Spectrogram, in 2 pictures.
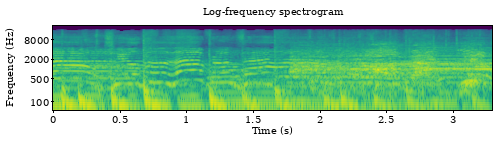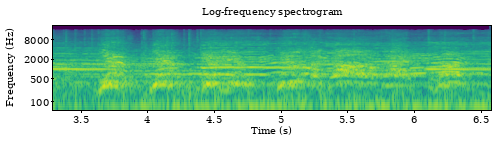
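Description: Group singing for about the first two seconds, giving way to a crowd of people shouting and cheering loudly together.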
